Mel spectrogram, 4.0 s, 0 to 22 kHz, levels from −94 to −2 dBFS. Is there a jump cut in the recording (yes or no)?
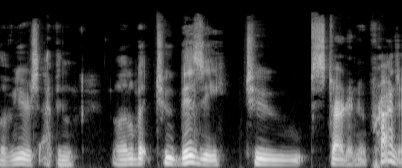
yes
